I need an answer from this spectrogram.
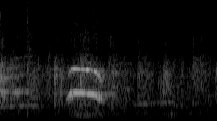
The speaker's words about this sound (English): And so if all the Kai Alpha leaders could just stand up for me. If you see somebody in this green shirt, you guys should give them a clap too. We kind of like them.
